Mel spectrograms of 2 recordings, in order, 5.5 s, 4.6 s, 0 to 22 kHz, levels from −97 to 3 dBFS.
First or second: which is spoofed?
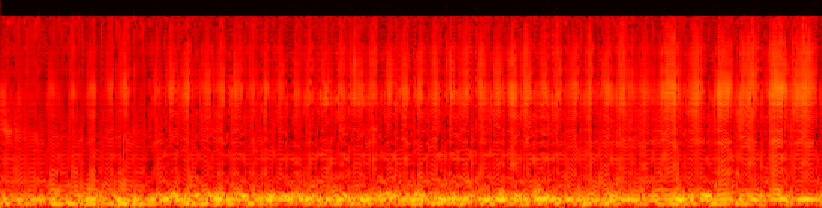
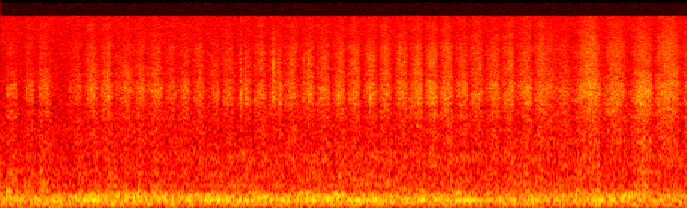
first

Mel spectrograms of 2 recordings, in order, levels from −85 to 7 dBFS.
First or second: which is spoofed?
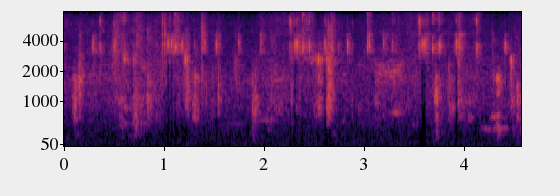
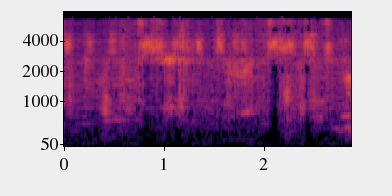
second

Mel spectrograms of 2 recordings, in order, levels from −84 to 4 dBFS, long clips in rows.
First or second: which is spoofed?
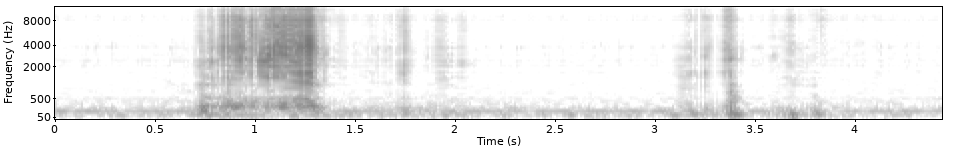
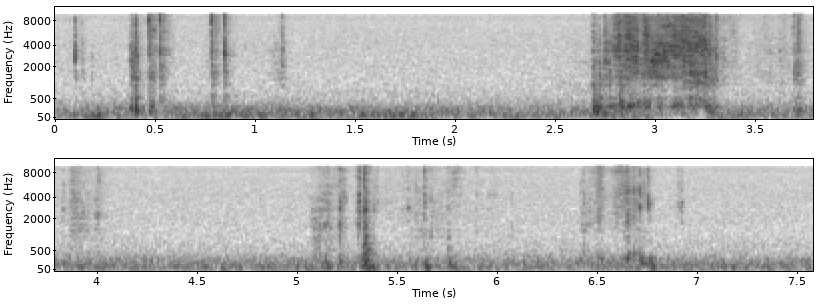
first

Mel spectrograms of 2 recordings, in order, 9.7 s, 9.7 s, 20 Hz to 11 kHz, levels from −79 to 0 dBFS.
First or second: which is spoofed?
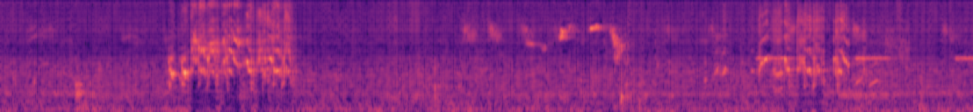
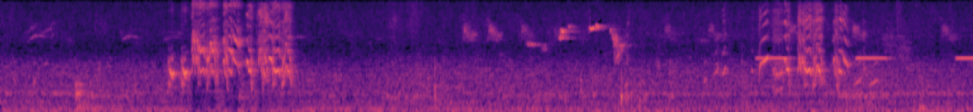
first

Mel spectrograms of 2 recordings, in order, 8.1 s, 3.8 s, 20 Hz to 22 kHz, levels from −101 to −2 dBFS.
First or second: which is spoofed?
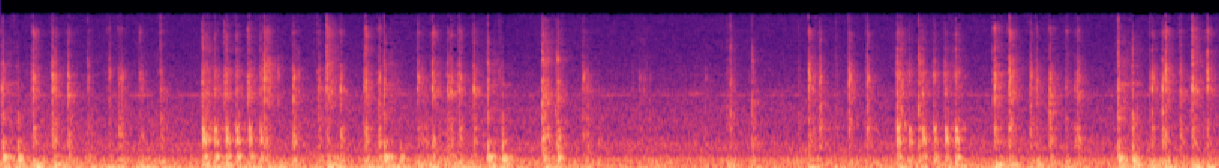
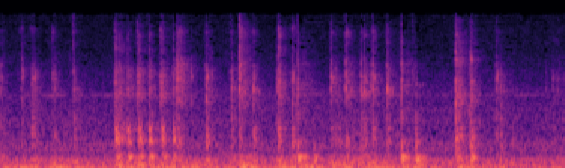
second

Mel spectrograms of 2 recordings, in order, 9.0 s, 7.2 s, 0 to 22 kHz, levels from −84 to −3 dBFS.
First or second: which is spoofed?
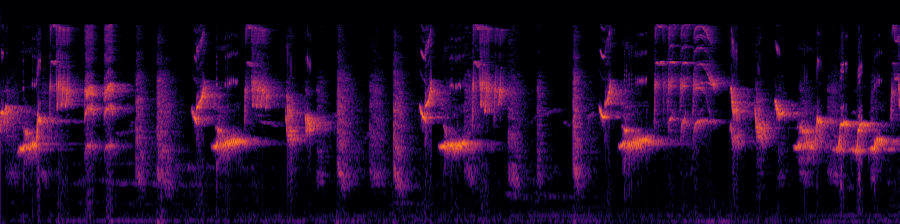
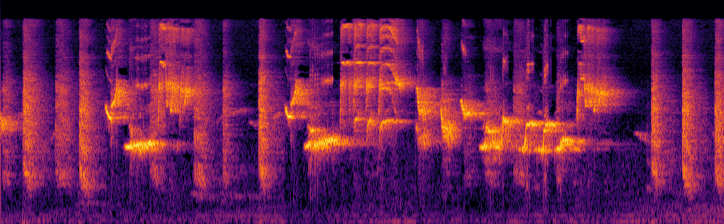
second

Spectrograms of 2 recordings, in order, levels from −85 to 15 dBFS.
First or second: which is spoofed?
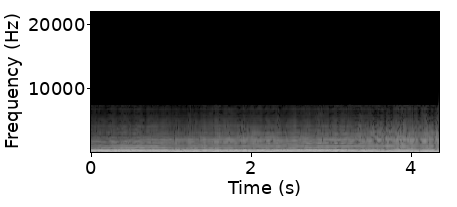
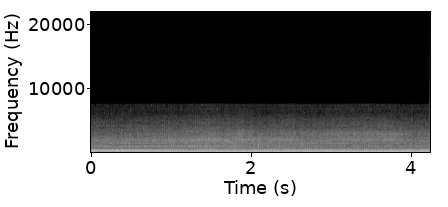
first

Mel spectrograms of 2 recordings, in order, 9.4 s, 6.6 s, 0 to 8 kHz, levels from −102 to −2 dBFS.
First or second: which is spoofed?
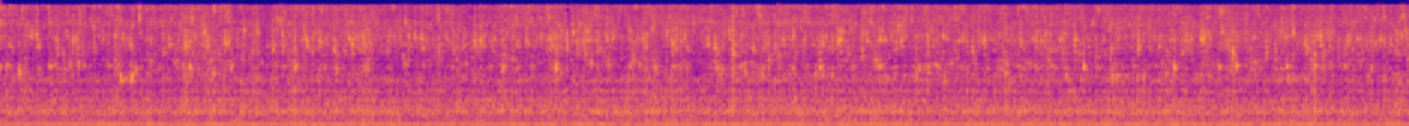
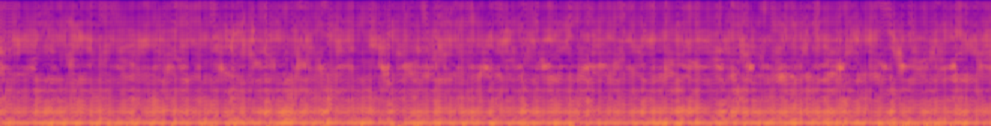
second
